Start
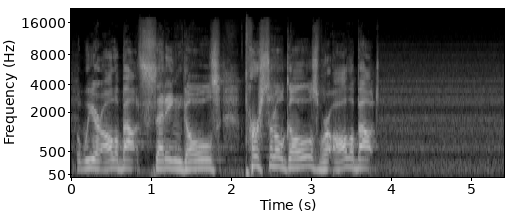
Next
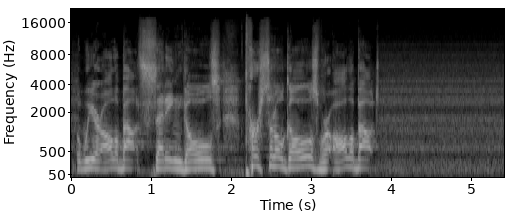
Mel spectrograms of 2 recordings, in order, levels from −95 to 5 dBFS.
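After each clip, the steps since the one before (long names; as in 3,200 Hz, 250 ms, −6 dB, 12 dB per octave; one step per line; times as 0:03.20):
downward compressor, threshold −32 dBFS, peak gain reduction 9.5 dB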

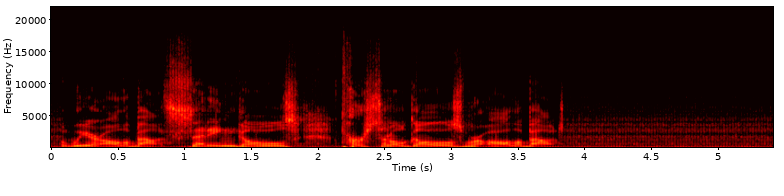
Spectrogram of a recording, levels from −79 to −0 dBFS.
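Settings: mains hum 50 Hz, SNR 18 dB
amplitude modulation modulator 46 Hz, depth 55%
regular buffer underruns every 0.30 s, samples 128, repeat, from 0:00.33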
